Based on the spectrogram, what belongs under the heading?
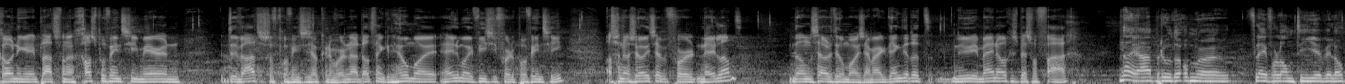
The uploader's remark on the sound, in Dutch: Een van de events op de Floriade Expo-terrein vond plaats op 22 september: het Floriade Hub Café. Een live-radioprogramma vanuit de Green Innovation Hub in The Natural Pavilion met muziek.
